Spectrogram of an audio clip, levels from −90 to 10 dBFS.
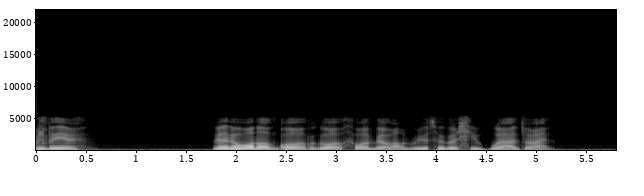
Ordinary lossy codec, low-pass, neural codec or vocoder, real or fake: none; 5.4 kHz; autoencoder, 22.05 kHz, a latent of 192 numbers a frame, VITS, trained on many speakers; fake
